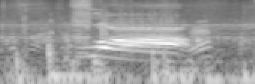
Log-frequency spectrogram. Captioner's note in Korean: 감탄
